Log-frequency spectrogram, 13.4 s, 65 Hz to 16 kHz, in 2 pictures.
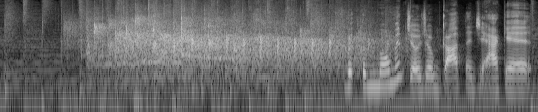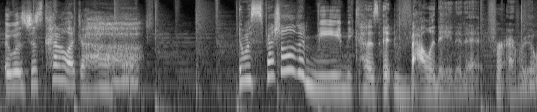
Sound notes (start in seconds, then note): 0.8 applause, cheering; 7.8 sighs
